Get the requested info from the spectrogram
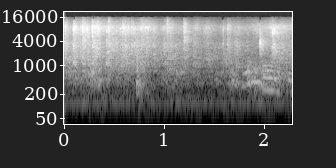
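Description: Paper rustling and crinkling as a crumpled sheet is handled, loudest in the first second, with faint murmuring voices near the end.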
